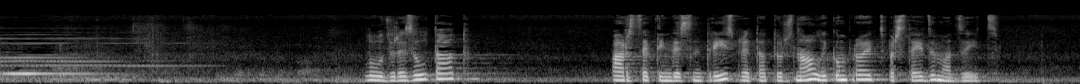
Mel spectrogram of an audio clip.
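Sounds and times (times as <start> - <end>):
parliamentary voting bell ringing before a vote: 0.0 - 2.2
speech: 3.6 - 4.7, 6.1 - 10.1.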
